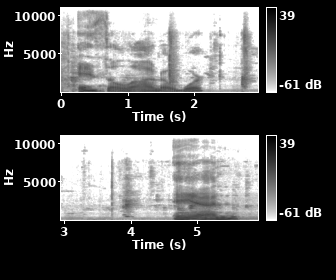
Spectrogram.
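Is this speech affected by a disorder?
Yes: muscular dystrophy.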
